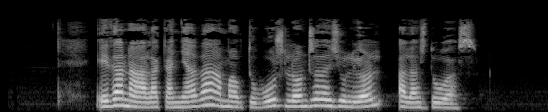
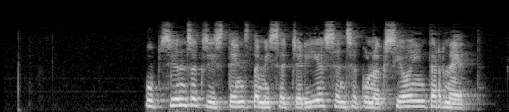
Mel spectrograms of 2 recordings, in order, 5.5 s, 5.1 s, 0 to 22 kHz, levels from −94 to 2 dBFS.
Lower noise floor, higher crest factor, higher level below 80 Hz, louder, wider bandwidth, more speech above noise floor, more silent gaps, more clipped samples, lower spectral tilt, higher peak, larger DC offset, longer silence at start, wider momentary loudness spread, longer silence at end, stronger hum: first, -78 dBFS vs -73 dBFS; first, 20 dB vs 12 dB; second, -74 dBFS vs -54 dBFS; second, -22 LUFS vs -14 LUFS; first, 11.5 kHz vs 9.8 kHz; about the same, 57 dB vs 60 dB; neither; neither; about the same, -5.5 dB/octave vs -5 dB/octave; about the same, -4 dBFS vs -2 dBFS; neither; second, 0.95 s vs 1.45 s; about the same, 7 LU vs 5 LU; first, 0.75 s vs 0.4 s; neither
